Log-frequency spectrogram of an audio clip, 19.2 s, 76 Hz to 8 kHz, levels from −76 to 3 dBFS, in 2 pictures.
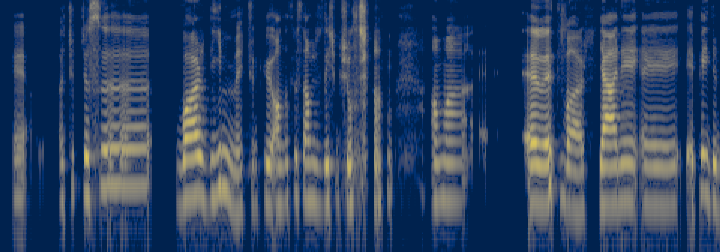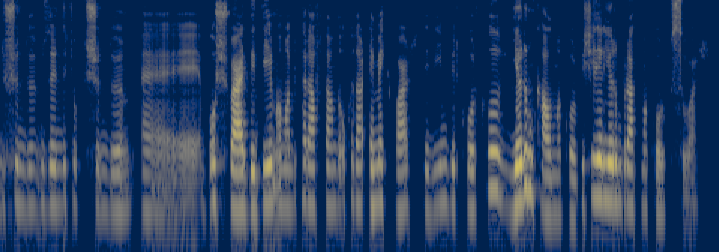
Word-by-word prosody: Eee, - - -7 0.4
a - - -13
açıkçası 255 +4 +1 0.3
var 210 +2 +7
diyeyim 235 +4 -2
mi? 170 -6 -5
Çünkü 185 +1 -2
anlatırsam 195 +2 -1
yüzleşmiş 190 0 -2
olacağım 185 - +2 0.6
ama, 195 0 -3 0.8
eee, - - +8
evet 190 +2 +6
var. 170 -2 0
Yani, 185 +1 +8
eee, 185 -1 -4
epeydir 455 -3 -1
düşündüğüm, 175 -1 -11
üzerinde 180 0 -10
çok 185 0 -21
düşündüğüm, 165 -1 -10
eee, - - -14
boş 190 0 -5
ver 165 -1 +4
dediğim 180 +3 -2
ama 175 -1 -10
bir - - -25
taraftan 180 -2 -8
da - - -12
o - - -13
kadar 185 -2 -9
emek 185 0 -8
var 165 0 -7
dediğim 175 +3 -15
bir 180 - -9
korku, 235 +8 -4
yarım 185 +7 +3
kalma 155 -2 -6
kor 150 -1 -12
bir 185 - -14
şeyleri 210 +1 +1
yarım 195 -1 +1
bırakma 175 -2 -7
korkusu 80 - -8
var. - - -22
185 Hz, 140 wpm, -22 LUFS, 175-205 Hz, 0.8 s, eee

